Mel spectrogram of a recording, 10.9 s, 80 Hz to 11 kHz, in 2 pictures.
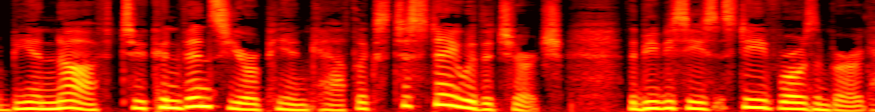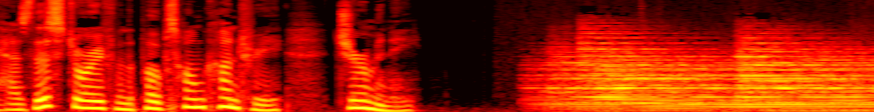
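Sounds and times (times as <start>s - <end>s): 
speech: 0.0s - 8.1s
church bells of the Church of St. Maximilian in Bavaria ringing for evening mass: 8.8s - 10.9s.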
